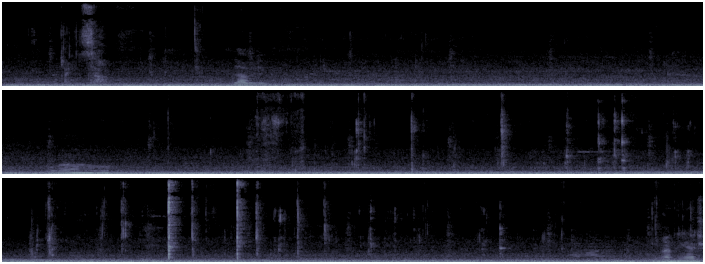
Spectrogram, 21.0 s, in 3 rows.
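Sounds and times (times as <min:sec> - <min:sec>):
low background noise: 0:00.0 - 0:21.0
person chewing: 0:08.4 - 0:19.8
wet mouth clicks and smacks: 0:10.4 - 0:11.3, 0:11.9 - 0:19.7.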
